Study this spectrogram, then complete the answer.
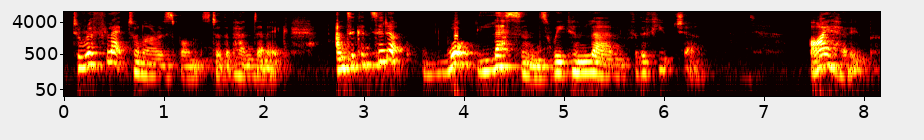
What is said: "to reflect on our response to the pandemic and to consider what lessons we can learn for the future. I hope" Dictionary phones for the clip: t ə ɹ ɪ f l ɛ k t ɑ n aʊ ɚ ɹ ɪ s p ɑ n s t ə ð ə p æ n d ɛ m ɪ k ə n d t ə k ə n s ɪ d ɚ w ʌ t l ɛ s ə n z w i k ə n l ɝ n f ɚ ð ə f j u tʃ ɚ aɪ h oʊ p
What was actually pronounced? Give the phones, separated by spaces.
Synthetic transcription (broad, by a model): t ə ɹ ɪ f l ɛ k t n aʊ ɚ ɹ ɪ s p ɑ n s t ə ð ə p æ n d ɛ m ɪ k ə n t ə k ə n s ɪ d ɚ w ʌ t l ɛ s ə n z w i k ə n l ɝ n f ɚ ð ə f j u tʃ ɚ aɪ h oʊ p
